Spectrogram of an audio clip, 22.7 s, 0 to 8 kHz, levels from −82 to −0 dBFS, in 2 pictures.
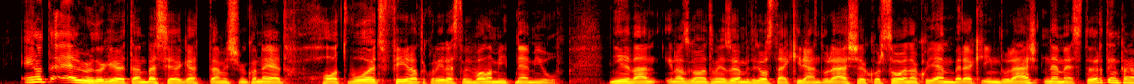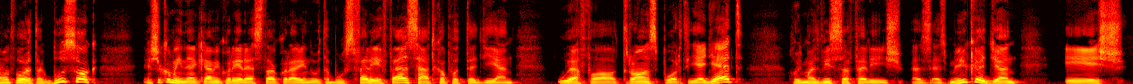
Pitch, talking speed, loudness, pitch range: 120 Hz, 170 wpm, -27 LUFS, 105-140 Hz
